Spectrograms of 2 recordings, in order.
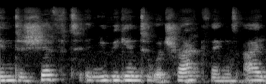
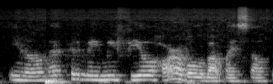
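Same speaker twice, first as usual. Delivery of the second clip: ordinary delivery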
